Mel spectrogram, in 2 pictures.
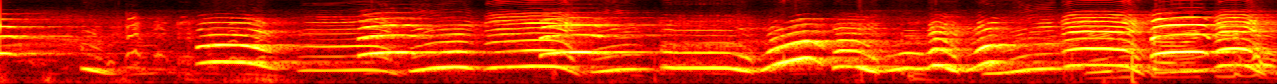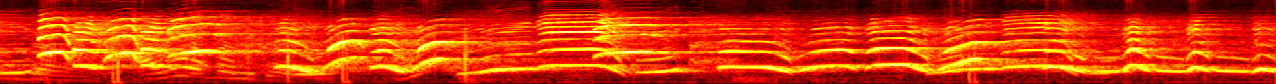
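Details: Gold and black monkey at Assam State Zoo, Guwahati, giving loud, rapid, rising-and-falling whooping hoots. The calls are repeated in quick overlapping series, as though several voices are calling at once, with brief pauses between bursts.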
